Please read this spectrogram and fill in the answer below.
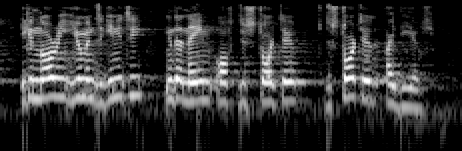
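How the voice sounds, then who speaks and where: There is noticeable background noise behind a man speaking. His high voice moves fairly quickly with fairly even intonation. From Brazil. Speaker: politician. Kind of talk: political speech. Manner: halting, repeats words.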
